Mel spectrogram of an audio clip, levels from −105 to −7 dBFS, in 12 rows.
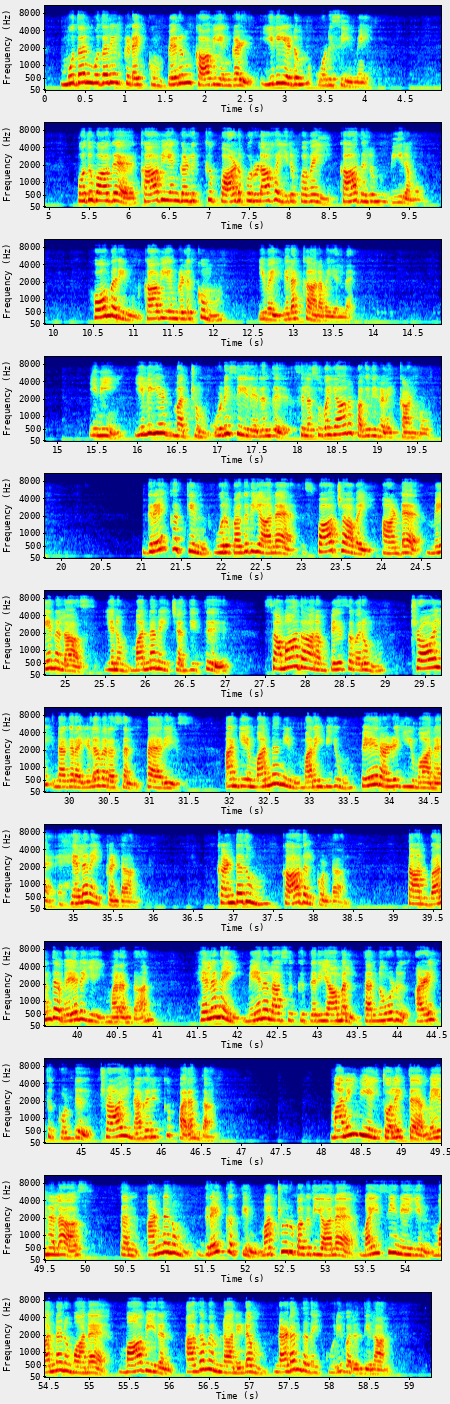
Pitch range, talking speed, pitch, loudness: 185-290 Hz, 80 wpm, 245 Hz, -17 LUFS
